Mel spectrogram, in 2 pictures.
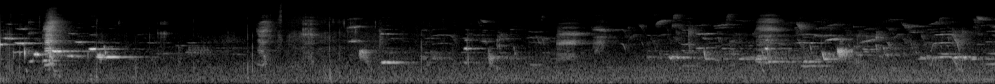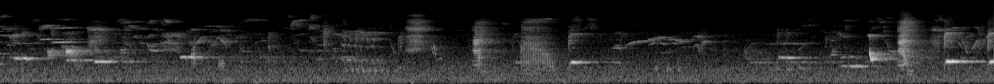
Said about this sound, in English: Although it's rare to see a kiwi or hear its call, what you will hear on Stewart and Olva Islands are tuis, kakas, bellbirds, parakeets, and the other species of birds that make the New Zealand soundscape so extraordinary.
